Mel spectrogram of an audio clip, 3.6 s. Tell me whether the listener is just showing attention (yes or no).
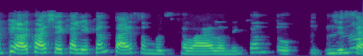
yes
